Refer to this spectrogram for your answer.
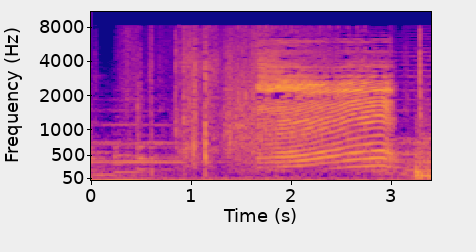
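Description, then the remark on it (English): A single loud cow moo, played back as audio meant to lure a cat, rising into a sustained bellowing call that holds for over a second before cutting off, with no talking over it. “Maybe the cat likes a cow.”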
